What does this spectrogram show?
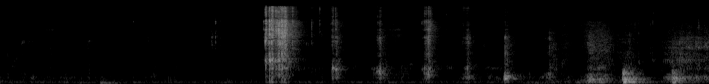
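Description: A person biting into a crisp piece of food with one loud crunch about two and a half seconds in, then chewing it with crunchy bites about twice a second, close to the microphone.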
